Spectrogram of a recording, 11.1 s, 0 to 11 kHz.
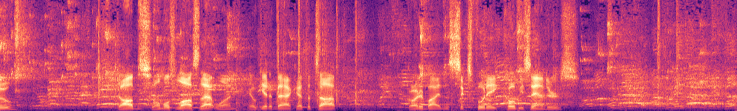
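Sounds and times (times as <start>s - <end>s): sneakers squeaking: 0.0s - 4.6s, 7.7s - 11.0s.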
